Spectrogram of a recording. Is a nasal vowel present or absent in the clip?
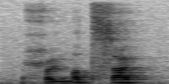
absent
